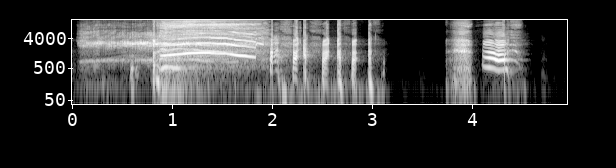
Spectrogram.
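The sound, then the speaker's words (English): A loud, sustained human scream with wavering harmonics rings out, then breaks into a rapid series of choppy gasping bursts, followed after a pause by two shorter shrieks. It's a voice imitating a terrified scream. “I scared the shit out of our tour manager by doing this scream.”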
